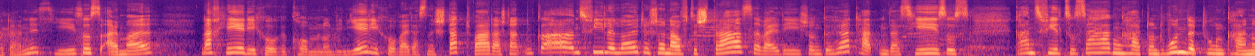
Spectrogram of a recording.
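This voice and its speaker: A woman telling a Bible story to children, explaining as she goes and asking them questions. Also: a little high. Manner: lively, explaining, asks the audience questions.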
